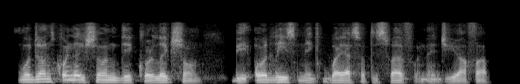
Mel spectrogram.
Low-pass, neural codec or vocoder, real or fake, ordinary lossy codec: 7.2 kHz; codec, 16 kHz, 1.1 kbps, Voila-Tokenizer; fake; none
